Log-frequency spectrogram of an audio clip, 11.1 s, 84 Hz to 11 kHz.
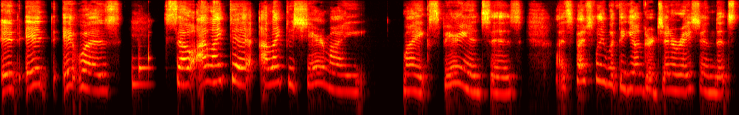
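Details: Dysarthria in a 56-year-old woman with cerebral palsy and quadriplegia.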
